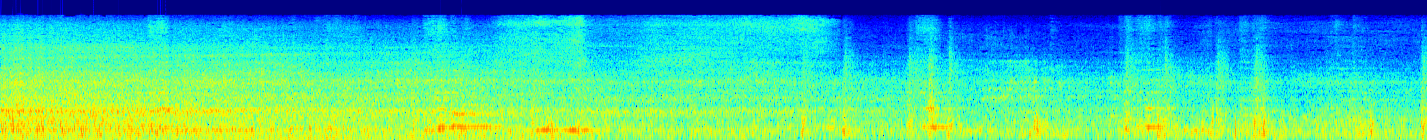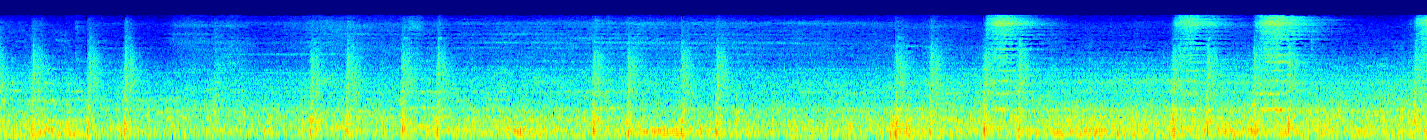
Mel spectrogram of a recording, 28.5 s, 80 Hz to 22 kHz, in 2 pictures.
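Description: Loco-hauled passenger coaches rolling slowly past, their wheels clicking irregularly over rail joints. Over the first several seconds the noise of the leading Class 47 diesel-electric locomotive fades away as it draws off.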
